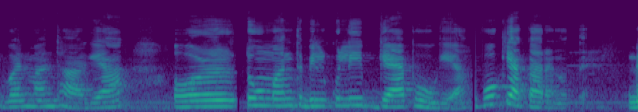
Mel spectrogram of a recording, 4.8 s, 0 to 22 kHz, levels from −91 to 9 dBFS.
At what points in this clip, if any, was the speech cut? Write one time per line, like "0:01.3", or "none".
0:01.8
0:03.6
